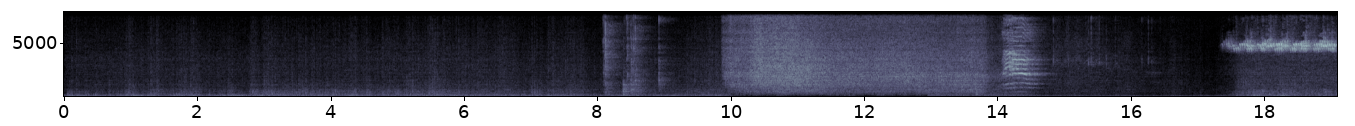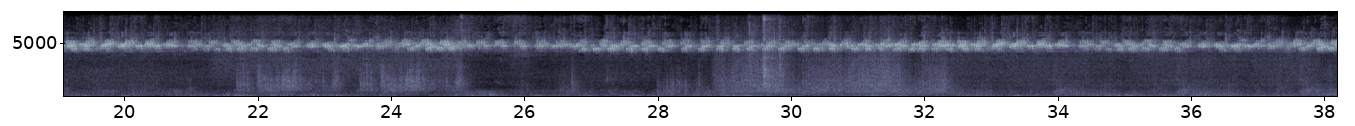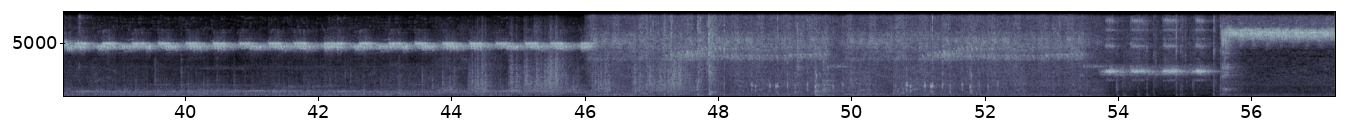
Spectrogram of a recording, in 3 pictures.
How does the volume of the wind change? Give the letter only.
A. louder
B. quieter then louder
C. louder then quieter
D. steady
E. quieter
A.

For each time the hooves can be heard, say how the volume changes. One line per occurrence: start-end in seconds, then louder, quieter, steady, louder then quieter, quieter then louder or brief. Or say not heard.
46.9-56.0 quieter.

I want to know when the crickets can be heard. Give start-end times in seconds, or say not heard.
17.4-57.2.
